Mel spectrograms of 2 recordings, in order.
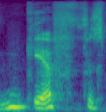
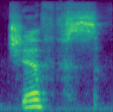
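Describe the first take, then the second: First: It begins with a hard g sound. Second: It begins with a soft j sound. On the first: The speaker calls it right. "the correct pronunciation, I've been told, is GIFs because it is a, an acronym that stands for graphical" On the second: The speaker calls it wrong. "Some people say GIFs"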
